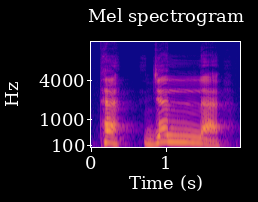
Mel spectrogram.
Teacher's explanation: При остановке аннулируется удлинительный алиф. Остается удлинение в размере двух огласовок.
